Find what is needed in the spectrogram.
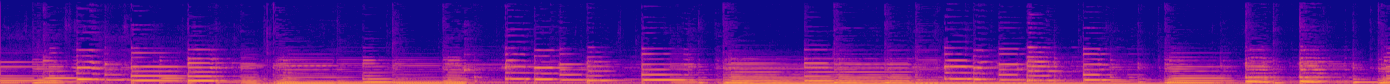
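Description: Custom-built electric guitar with a Volkswagen hubcap body, played as a lead guitar: picked single-note runs up the neck, with a few low notes held ringing in the middle. It sounds like an electric lead guitar, not a banjo or resonator.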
